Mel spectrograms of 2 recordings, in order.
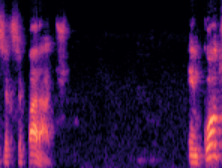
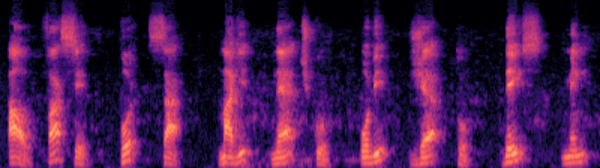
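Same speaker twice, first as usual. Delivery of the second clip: slow syllable split; much slower than usual. Shown as a demonstration. Teacher slowly breaking words into syllables for the class. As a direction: slowly pull each word apart. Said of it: "syllable separation demo".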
